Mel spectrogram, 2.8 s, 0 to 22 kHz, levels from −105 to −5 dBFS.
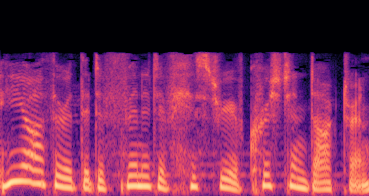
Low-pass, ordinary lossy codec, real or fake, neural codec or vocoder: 7.2 kHz; MP3, 48 kbps; fake; vocoder, 44.1 kHz, 128 mel bands every 512 samples, BigVGAN v2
